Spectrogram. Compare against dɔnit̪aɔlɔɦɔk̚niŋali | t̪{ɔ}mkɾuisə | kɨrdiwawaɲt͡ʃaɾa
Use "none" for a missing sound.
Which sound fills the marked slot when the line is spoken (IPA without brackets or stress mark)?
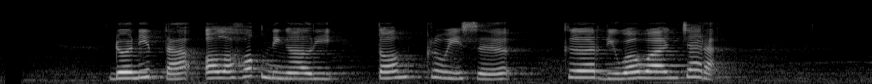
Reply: ɔ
